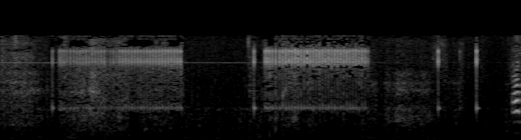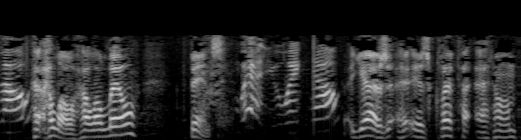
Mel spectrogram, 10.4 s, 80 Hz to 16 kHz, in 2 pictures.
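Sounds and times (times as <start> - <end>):
faint hiss: 0.0 - 10.4
telephone ringing as a call is placed from a drugstore phone booth: 0.3 - 5.6
speech: 5.6 - 7.6, 8.7 - 10.4.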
